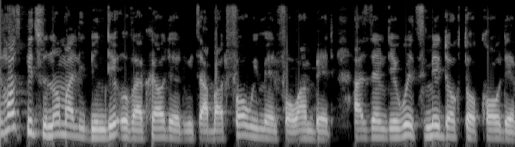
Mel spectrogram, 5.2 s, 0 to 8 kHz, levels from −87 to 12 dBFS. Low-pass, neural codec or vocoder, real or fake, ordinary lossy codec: 7.2 kHz; none; real; none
